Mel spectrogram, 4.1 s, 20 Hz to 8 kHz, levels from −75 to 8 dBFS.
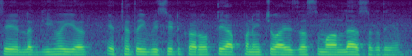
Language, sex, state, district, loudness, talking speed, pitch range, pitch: Punjabi, male, Punjab, Kapurthala, -16 LUFS, 235 wpm, 130-135 Hz, 130 Hz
